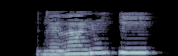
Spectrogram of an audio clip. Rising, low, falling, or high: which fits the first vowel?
low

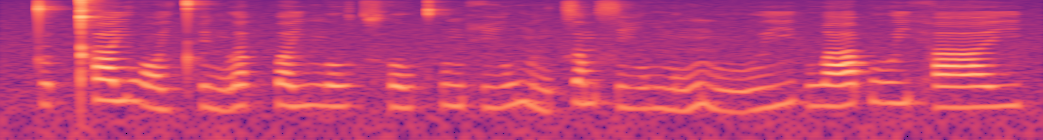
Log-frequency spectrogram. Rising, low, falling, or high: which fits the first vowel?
low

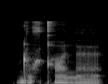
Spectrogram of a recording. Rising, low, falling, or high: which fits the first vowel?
low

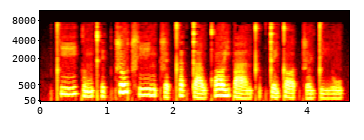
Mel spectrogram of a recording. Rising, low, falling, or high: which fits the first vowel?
high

